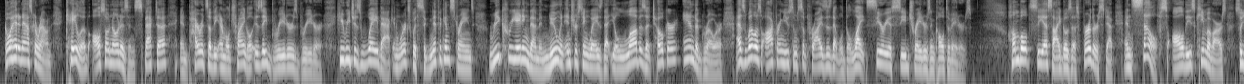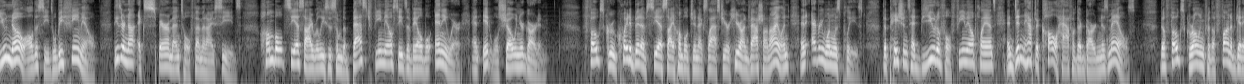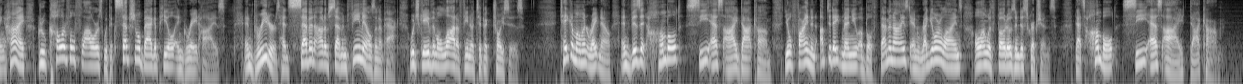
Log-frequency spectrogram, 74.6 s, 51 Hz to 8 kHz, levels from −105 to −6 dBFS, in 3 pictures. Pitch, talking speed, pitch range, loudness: 160 Hz, 165 wpm, 135-200 Hz, -25 LUFS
